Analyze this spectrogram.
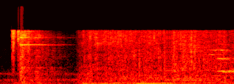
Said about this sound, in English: Whoa, the whole wall is opening up. I think you just found the front door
